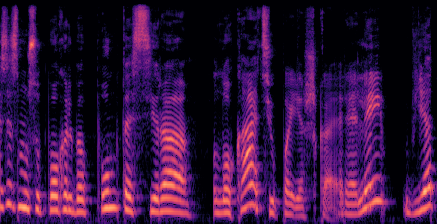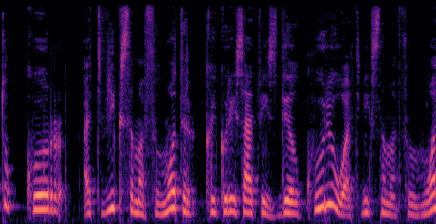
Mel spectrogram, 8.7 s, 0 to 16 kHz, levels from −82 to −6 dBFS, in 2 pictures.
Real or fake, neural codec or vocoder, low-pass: fake; vocoder, 44.1 kHz, 128 mel bands, Pupu-Vocoder; 14.4 kHz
